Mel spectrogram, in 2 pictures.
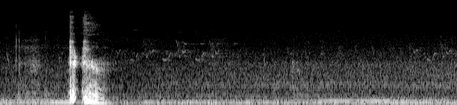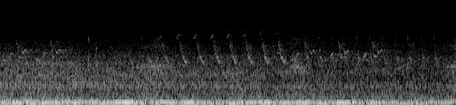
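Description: Outdoor ambience with a steady low hum. A short, loud vocal sound comes about a second in, and a bird's rapid series of short high notes follows in the second half.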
